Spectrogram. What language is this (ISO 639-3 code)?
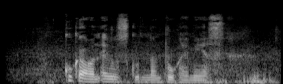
fin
